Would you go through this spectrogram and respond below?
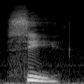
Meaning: to sew
- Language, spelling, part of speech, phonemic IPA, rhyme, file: Swedish, sy, verb, /ˈsyː/, -yː, Sv-sy.ogg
